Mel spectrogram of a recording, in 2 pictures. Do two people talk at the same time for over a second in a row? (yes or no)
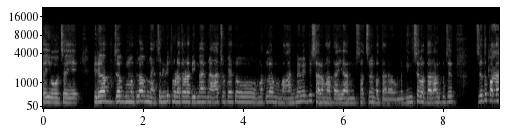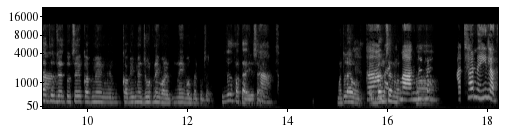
yes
